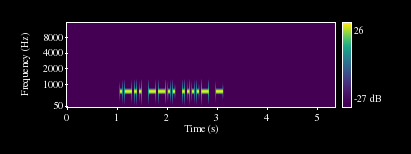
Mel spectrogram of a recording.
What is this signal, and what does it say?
Morse code, heard as a keyed tone, about 25 wpm, 700 Hz. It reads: LZ4T
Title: DXCC-100 Call Signs - 4 Characters - Repeated 2x - 25wpm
